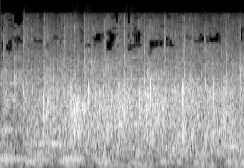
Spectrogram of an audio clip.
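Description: Steady audience applause, a dense wash of many hands clapping at an even level throughout, with a low hum underneath and no voices standing out; an audience clapping in a vote on which newspaper gets the most applause.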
